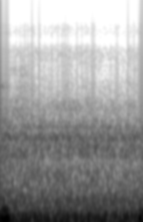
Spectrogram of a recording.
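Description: A brief "mm-hmm" at the start, then a steady low hum of room tone through the microphones.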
